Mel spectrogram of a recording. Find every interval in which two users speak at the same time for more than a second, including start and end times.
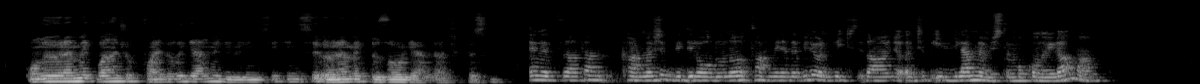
none

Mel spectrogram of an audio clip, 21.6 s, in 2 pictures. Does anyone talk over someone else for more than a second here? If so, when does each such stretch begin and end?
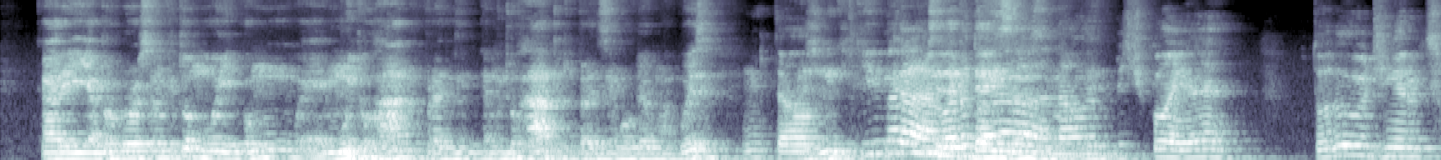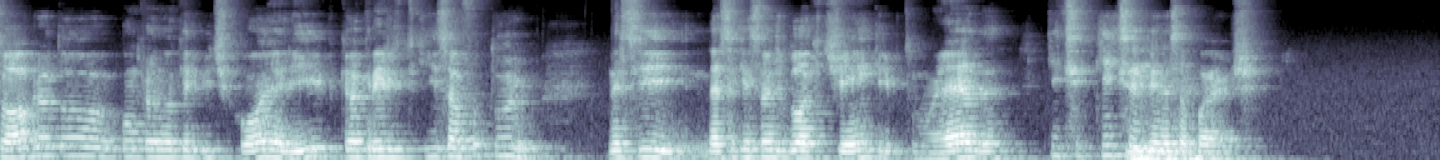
6.6-8.3

